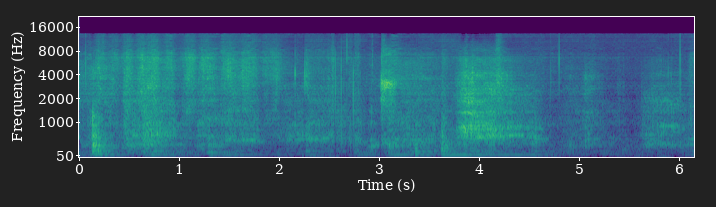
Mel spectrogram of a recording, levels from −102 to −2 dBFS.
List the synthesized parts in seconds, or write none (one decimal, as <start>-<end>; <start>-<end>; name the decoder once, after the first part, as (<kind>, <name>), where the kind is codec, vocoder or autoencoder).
0.0-6.2 (codec, SNAC)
